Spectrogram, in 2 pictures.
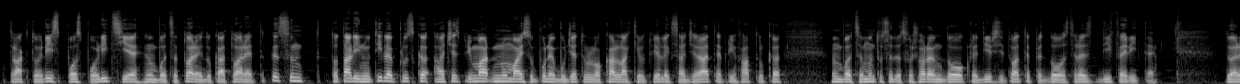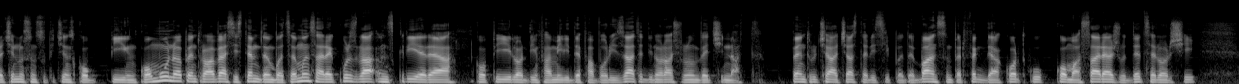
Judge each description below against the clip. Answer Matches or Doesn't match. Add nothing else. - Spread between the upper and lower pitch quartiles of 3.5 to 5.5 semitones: Doesn't match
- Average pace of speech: Doesn't match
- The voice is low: Matches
